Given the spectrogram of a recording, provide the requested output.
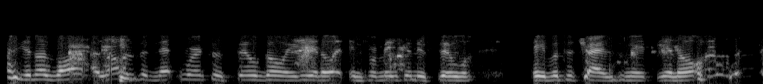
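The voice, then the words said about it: African accent. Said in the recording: “You have some African accent, I think.”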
